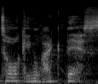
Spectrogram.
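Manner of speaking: very quiet, hushed half-whisper, very soft. Contrasting a full-bodied vocal with a softer tone: hushed, half-whisper. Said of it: "this hushed tone that isn't a full-bodied, intense vocal... It's not quite a whisper, it's like halfway between".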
